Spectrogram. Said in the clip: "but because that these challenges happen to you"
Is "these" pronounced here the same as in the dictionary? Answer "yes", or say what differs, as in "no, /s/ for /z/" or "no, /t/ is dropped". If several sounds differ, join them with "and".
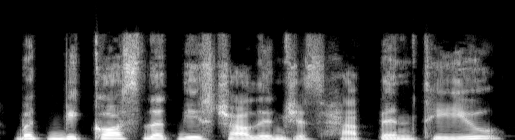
no, /s/ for /z/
